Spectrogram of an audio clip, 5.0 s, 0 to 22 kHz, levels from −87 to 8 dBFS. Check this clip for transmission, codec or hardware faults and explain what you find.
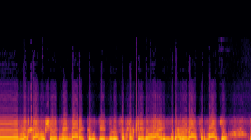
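No transmission, codec or hardware faults can be heard anywhere in the recording, so the signal reaches the listener intact.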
